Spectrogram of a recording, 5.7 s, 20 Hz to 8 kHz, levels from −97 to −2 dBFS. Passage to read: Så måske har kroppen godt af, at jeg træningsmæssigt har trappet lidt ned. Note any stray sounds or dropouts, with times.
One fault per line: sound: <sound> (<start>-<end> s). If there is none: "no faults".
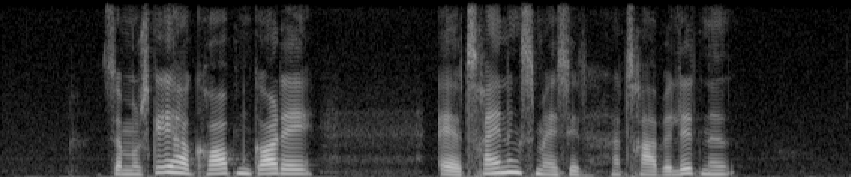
no faults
